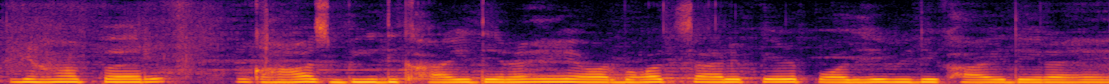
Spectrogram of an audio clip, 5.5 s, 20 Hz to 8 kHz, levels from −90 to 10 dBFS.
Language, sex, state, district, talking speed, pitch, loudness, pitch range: Hindi, female, Jharkhand, Palamu, 195 wpm, 250 Hz, -13 LUFS, 240-260 Hz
